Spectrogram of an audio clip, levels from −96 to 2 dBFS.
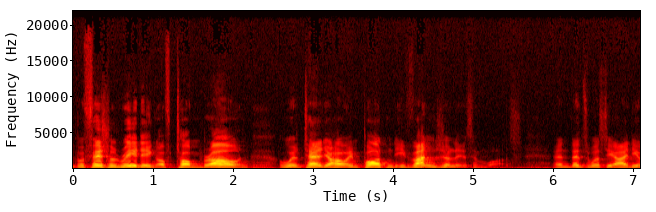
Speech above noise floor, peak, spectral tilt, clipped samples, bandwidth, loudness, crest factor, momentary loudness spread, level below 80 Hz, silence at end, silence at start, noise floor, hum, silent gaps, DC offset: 29 dB; -16 dBFS; -5.5 dB/octave; under 0.1%; over 20 kHz; -34 LUFS; 18 dB; 15 LU; -64 dBFS; 0 s; 0.05 s; -63 dBFS; none; none; under 0.1%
